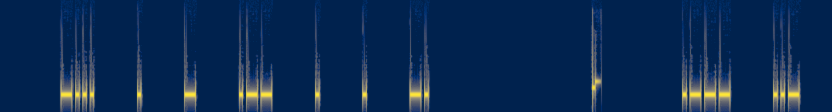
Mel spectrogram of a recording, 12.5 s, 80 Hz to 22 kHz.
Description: Morse code, heard as a keyed tone, about 22 wpm, spaced as for 10 wpm, 700 Hz. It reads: BETWEEN JU
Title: 4x Character Spacing - Top 500 Words - 22wpm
